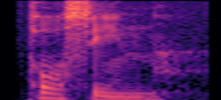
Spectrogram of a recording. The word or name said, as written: porcine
